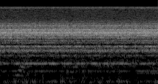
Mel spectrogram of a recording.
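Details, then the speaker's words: Kia Rio A/C compressor noisy, humming, not cooling. Thin, steady high hiss from service port with no oil or liquid, only air venting, so the AC system is empty. "So nag may friction na siya na mataas so maraming debris na maipon yun hanggang sa mag-back oil na so kailangan walang cut ito walang cut pinasukan natin dito sa na malinis so nakik nian hangin lang ang lumalabas wala nion"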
